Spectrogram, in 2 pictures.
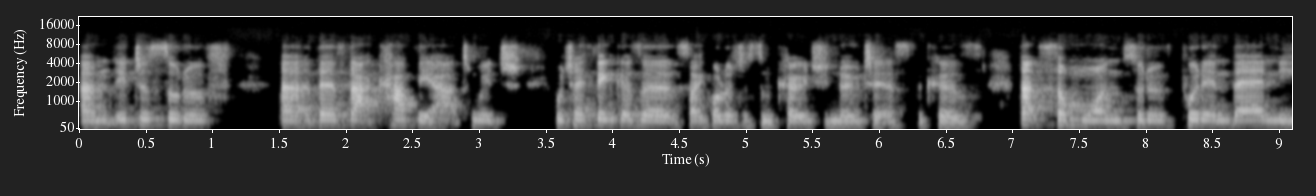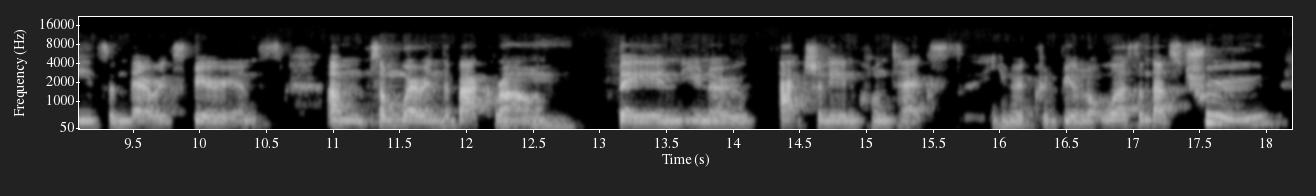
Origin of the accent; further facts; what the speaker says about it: Gambia; So I'm the eldest of six children. And, you know, I'm from the Gambia. It's a sort of African country.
